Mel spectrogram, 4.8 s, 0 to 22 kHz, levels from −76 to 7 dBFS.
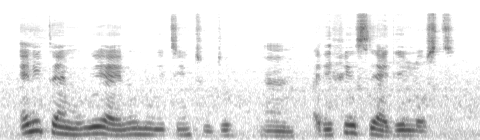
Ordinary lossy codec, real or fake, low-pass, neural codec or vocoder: none; real; 14.4 kHz; none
